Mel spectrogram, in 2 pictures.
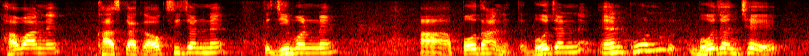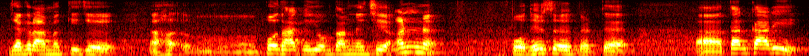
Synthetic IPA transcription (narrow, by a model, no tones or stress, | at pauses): həʋanɛ | kʰaskakeɔksid͡ʒənːɛ | t̪əd͡ʒibənːe | a̰pod̪ʱanɛt̪əbʱod͡ʒənːɛeɦənkonbʱod͡ʒənt͡ʃʰɛ | d͡ʒəkɾamekid͡ʒe | ɦ | pod̪ʱakejoɡd̪anːɛt͡ʃʰɛənjə | pod̪ʱesebʱeʈt̪e | t̪əɾkaɾi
